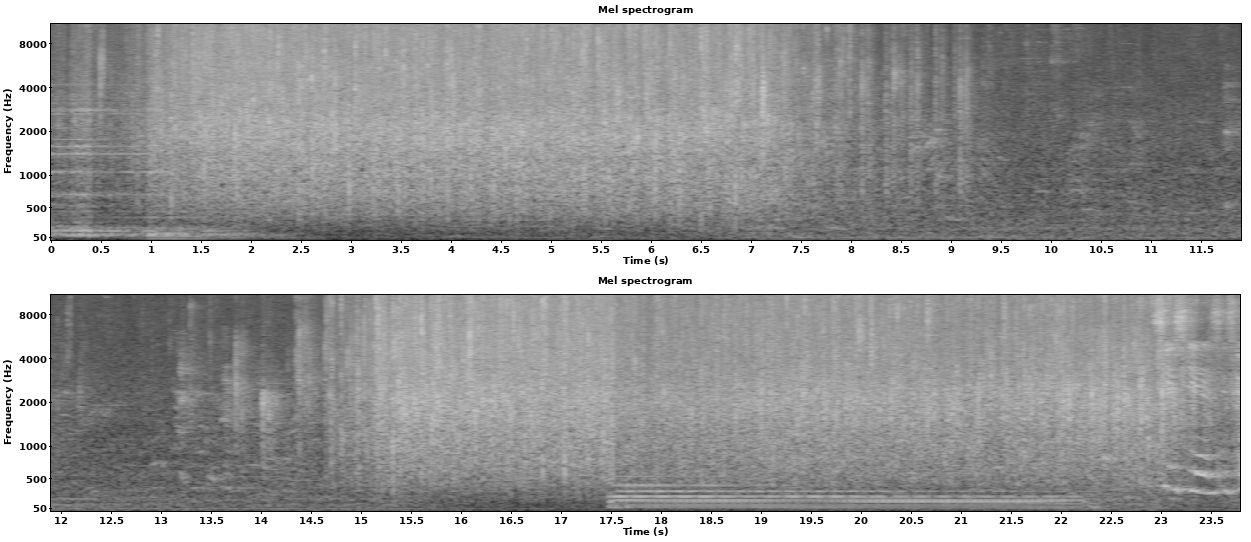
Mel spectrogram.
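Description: Music plays loudly over loudspeakers in a large hall.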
